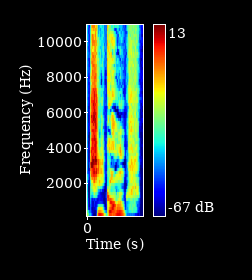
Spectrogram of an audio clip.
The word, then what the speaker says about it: Qigong: Tatsächlich, Qigong wird eigentlich immer dieses Ch, Ch ausgesprochen. Qigong.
